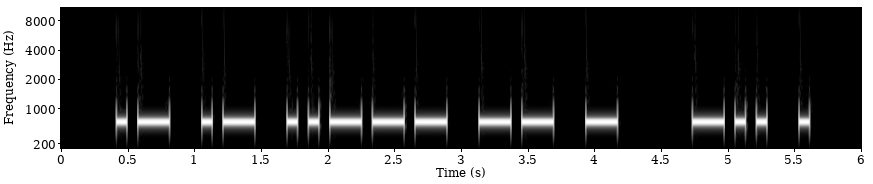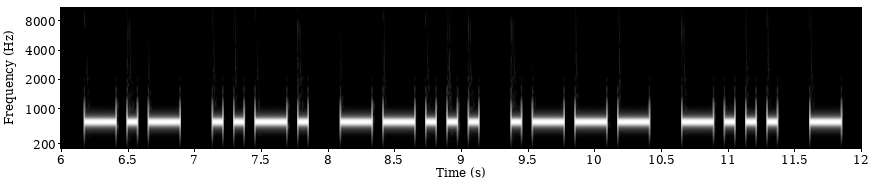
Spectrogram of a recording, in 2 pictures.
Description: Morse code, heard as a keyed tone, about 15 wpm, 700 Hz. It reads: AA2MT DE KF7JBT
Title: USA Callsign DE Callsign 15wpm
